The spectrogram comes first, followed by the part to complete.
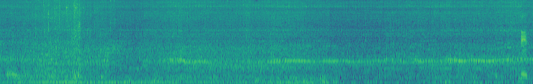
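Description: A CNG auto-rickshaw's small engine running as it passes close by, loudest in the first two seconds and then fading. A faint steady high whine follows through the middle.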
